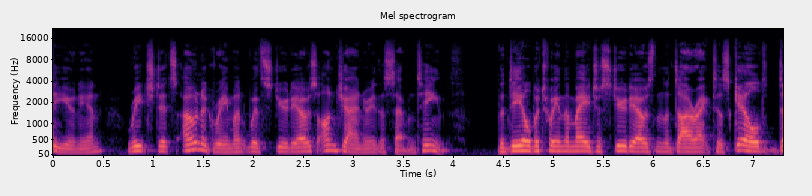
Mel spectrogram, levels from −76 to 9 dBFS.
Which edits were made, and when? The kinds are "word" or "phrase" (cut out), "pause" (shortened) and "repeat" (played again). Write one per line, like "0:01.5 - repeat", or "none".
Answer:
none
